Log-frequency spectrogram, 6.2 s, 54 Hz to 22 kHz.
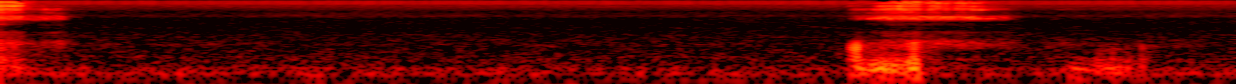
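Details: Pet dog snoring, recorded January 7, 2021: long quiet stretch of soft low breathing, then one loud rough snort near the end followed by a fainter breathy snore, in a still indoor setting.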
